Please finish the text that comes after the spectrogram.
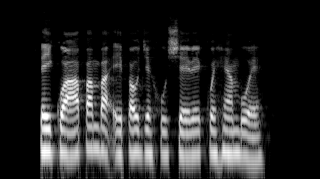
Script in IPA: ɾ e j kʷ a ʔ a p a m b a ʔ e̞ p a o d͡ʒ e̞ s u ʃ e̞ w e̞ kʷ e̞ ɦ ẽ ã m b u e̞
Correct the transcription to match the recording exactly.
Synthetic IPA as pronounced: ɾ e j kʷ a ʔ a p a m b a ʔ e̞ p a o d͡ʒ e̞ h u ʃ e̞ ʋ e̞ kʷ e̞ ɦ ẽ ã m b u e̞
